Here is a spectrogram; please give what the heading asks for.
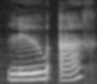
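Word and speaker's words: לוּחַ: The correct way to say it is she-ach. This only happens when a chet and the a come at the end of a word. So a, she-ach, ru-ach, lu-ach, mo-ach, o-re-ach, bo-re-ach, ya-re-ach.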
